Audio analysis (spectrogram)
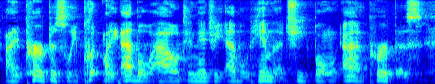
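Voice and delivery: ordinary talk, nothing marked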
